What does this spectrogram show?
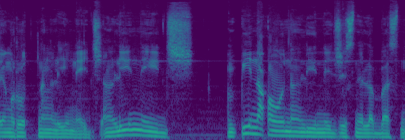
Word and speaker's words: Lineage: Kung babasahin mo kasi ng literal line age yan no? Linage pero ang pinakatamang pronunciation is lineage.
